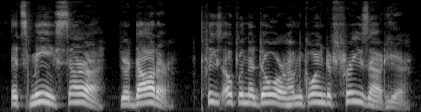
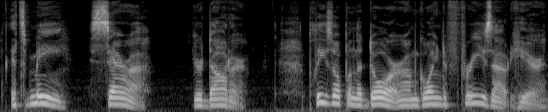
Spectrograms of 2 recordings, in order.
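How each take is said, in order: First: The voice sounds muffled behind a hand. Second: The voice sounds clear and unobstructed.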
